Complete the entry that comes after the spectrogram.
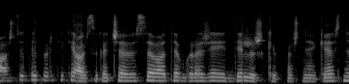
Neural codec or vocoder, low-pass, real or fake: none; 10.8 kHz; real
